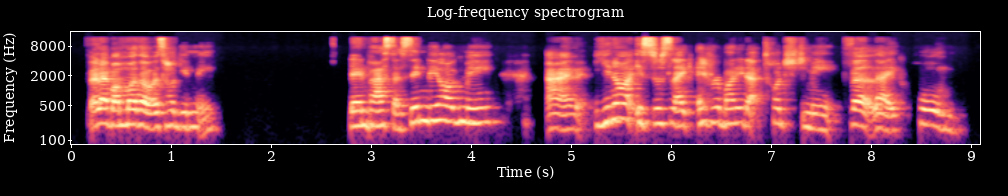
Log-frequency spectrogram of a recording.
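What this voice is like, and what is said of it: Emotional, choked-up voice. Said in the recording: “I'm getting a little emotional.”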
